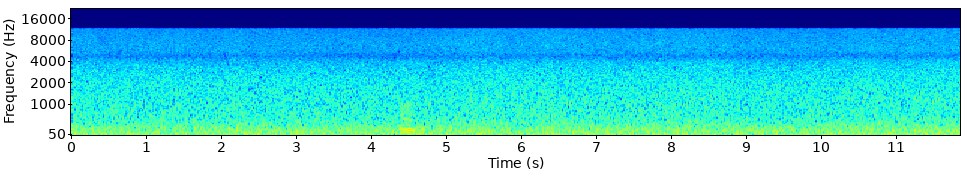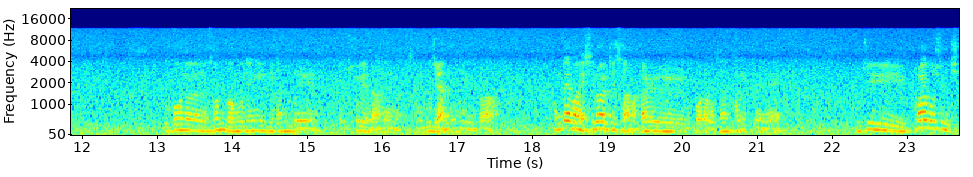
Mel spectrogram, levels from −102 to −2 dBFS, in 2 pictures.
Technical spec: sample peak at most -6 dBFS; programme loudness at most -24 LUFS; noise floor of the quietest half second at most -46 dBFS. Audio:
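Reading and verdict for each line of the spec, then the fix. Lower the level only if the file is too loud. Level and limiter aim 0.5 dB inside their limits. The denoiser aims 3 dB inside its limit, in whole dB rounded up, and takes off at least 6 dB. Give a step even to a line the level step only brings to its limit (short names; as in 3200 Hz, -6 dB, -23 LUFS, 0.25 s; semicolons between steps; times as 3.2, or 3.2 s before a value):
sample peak -14.5 dBFS: OK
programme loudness -36.5 LUFS: OK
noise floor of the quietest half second -44 dBFS: fail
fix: denoiser 6 dB, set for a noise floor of -44 dBFS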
